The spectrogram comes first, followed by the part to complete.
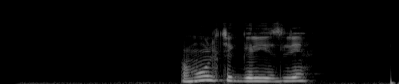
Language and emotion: Russian, neutral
